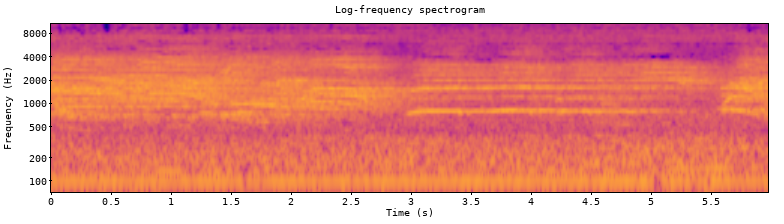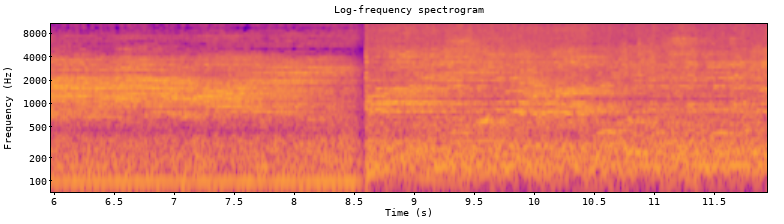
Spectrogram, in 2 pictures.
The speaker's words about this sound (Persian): در آستانه سالگرد جانباختن مهسا امینی شامگاه جمعه مردم در برخی محله‌های تهران شعارهای ضد حکومتی سر دادند.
